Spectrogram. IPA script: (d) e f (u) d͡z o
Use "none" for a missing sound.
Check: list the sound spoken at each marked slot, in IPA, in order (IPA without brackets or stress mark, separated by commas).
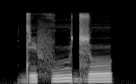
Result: d, u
